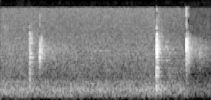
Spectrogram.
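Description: Snooker cue tip striking the cue ball, a sharp click, followed about a third of a second later by a second click as balls make contact. Two faint ticks come first, over the low hum of a quiet arena.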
